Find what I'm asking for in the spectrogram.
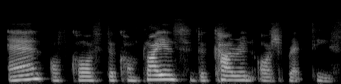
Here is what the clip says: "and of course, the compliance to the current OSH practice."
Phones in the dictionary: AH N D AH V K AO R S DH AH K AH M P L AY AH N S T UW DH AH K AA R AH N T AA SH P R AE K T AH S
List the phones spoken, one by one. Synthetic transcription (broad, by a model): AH N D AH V K AO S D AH K AH M P L AY AH N S T UW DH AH K AA R AH N T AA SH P R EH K T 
